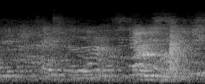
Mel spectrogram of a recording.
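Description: Several children talking over one another, a busy hum of young voices.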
